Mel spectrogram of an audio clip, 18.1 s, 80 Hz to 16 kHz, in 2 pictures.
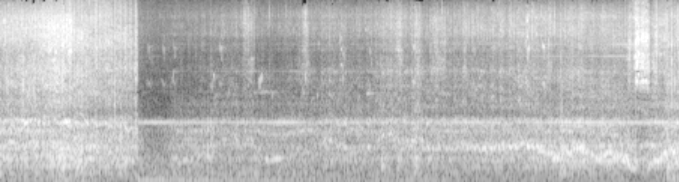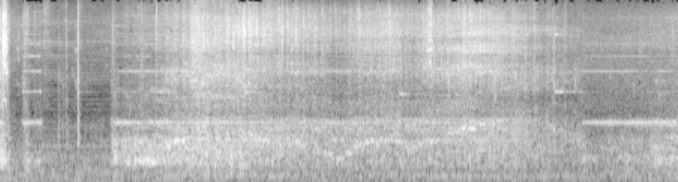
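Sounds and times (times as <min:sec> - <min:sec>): rc truck motor whining: 0:00.0 - 0:18.0.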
